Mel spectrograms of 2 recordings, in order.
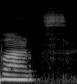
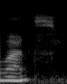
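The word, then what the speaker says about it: Barthes: hasta que llegó Roland bartz creo que se pronuncia barts No lo sé en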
